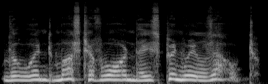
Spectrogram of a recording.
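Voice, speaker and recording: A woman voicing a gentle, naive teddy bear who muses slowly in a children's storybook. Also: medium pitch, fairly even intonation, lightly acted. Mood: musing. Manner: slow, musing, naive. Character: gentle, simple, kindly male teddy bear. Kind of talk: children's storybook character acting.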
